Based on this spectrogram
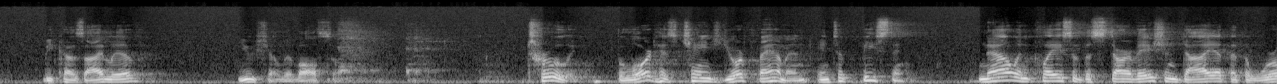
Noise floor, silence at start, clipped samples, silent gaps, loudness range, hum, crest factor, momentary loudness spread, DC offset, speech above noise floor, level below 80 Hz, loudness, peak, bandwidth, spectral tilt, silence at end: -36 dBFS; 0 s; under 0.1%; none; 7 LU; none; 12 dB; 20 LU; under 0.1%; 23 dB; -46 dBFS; -14 LUFS; -2 dBFS; 16.5 kHz; -6 dB/octave; 0 s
